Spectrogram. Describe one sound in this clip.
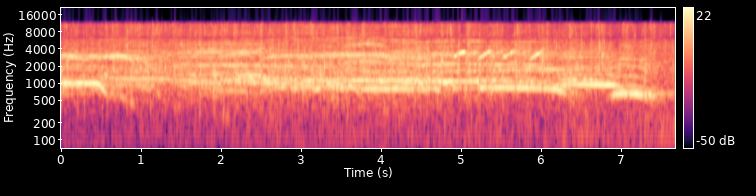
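A mariachi band plays a lively tune outdoors, with trumpets and violins.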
